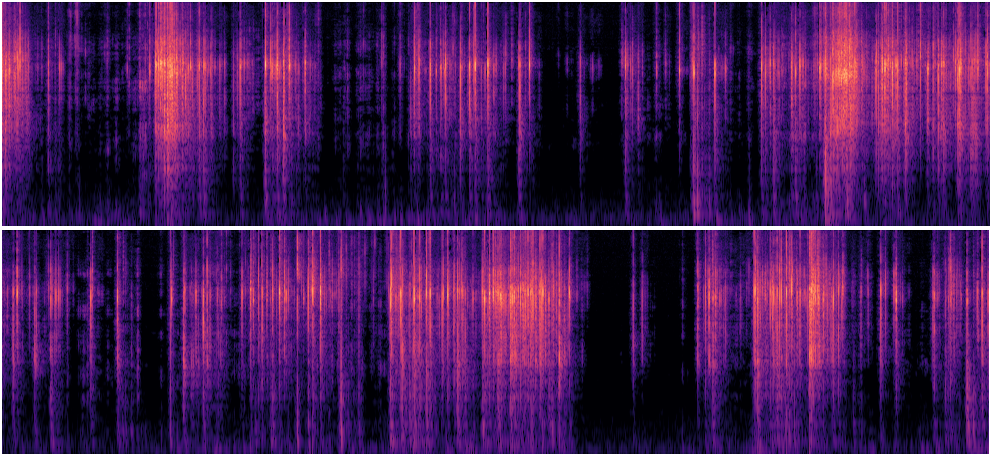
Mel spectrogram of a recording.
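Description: A red-handled utility knife blade scrapes and carves gritty chips from a solid blue bar of soap with a pale inside, held in the palm. Bursts of dry, bright crunching and scratching come in short, uneven clusters separated by brief silences.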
